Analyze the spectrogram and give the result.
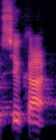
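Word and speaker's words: Succoth: he went to suco s-u-k-k-o-t-h or s-u-c-c-o-t-h is pronounced suko sukat and that location according to scholars is right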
